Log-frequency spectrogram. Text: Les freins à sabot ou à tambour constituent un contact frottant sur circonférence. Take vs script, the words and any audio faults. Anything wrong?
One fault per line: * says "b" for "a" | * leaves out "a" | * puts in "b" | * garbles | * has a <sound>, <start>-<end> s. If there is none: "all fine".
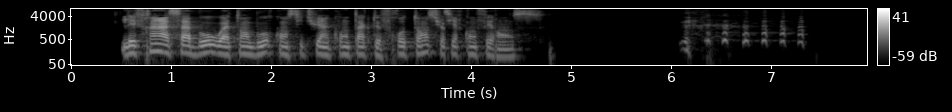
* has a laugh, 6.1-7.4 s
